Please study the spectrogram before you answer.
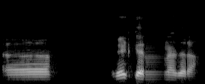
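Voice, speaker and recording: A man's voice: medium pitch, takes it slowly, darkish tone, no room sound, poor audio. A young man, walking viewers through an online course tutorial in a casual, chatty way and often adding "theek hai" as a filler. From Pakistan. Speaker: online business course instructor. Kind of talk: casual screen-recorded tutorial.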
